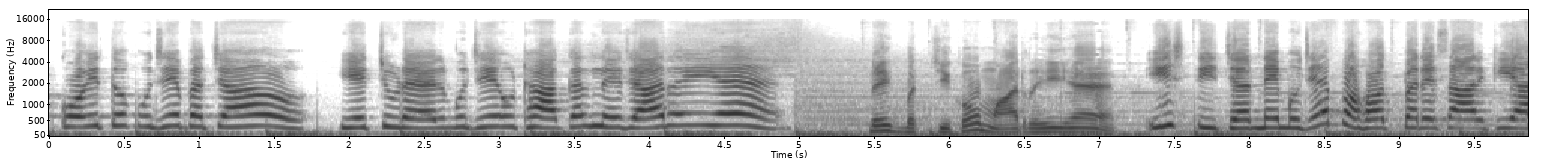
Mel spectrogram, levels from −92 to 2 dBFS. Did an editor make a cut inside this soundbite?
yes; 2 cuts; at 5.5 s, 7.2 s

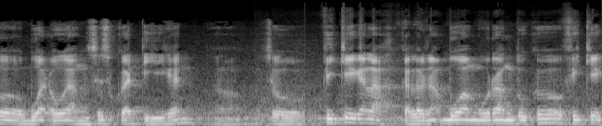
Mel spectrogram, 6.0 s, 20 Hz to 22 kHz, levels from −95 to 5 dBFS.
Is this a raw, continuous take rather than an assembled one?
no; 1 cut; at 3.1 s

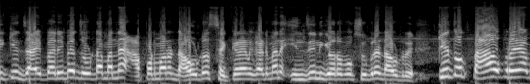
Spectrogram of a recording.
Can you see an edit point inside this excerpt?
no; 0 cuts

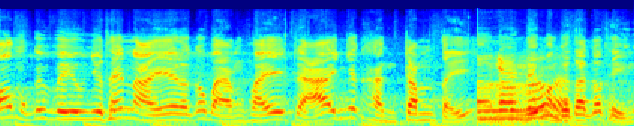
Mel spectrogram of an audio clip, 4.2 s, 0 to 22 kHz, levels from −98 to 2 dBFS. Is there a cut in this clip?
yes; 1 cut; at 3.2 s

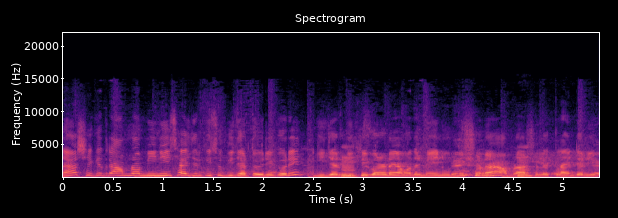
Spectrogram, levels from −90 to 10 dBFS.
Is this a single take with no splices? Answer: no; 1 cut; at 2.5 s

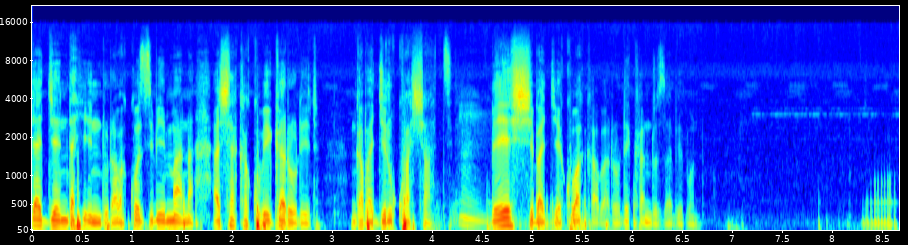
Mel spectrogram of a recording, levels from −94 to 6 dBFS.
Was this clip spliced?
no; 0 cuts

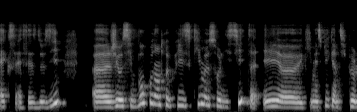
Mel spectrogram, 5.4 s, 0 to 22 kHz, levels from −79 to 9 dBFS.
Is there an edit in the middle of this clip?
no; 0 cuts

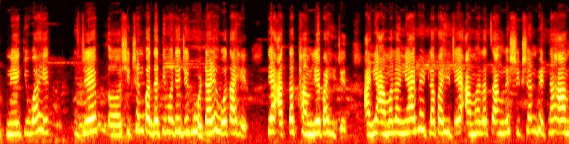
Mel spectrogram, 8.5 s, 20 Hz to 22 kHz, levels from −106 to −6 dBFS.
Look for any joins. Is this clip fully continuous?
yes; 0 cuts

